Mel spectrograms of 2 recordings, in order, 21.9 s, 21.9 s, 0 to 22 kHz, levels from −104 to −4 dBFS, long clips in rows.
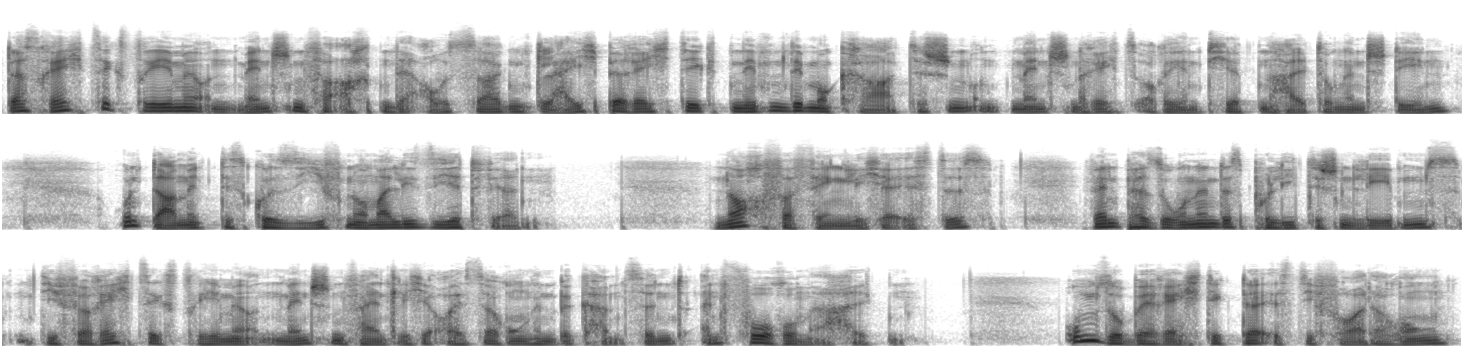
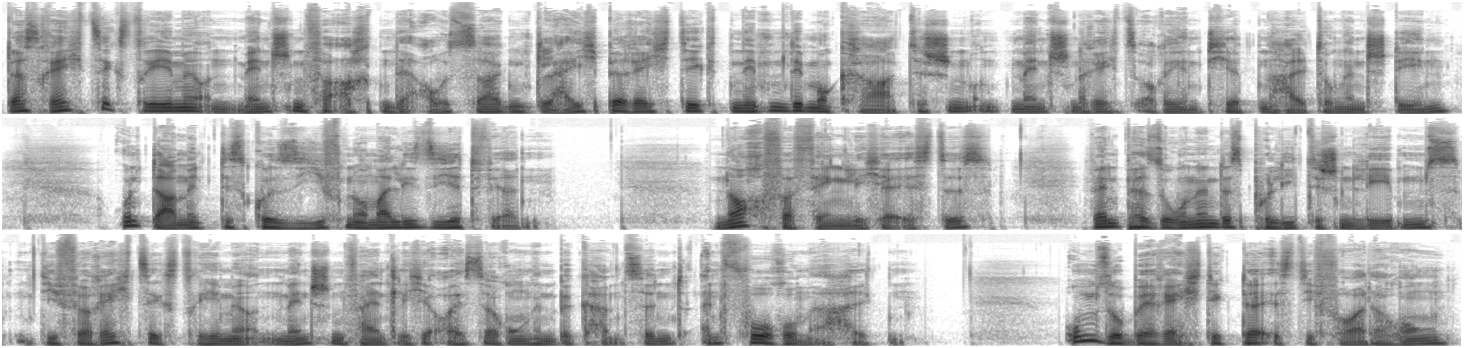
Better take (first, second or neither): second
